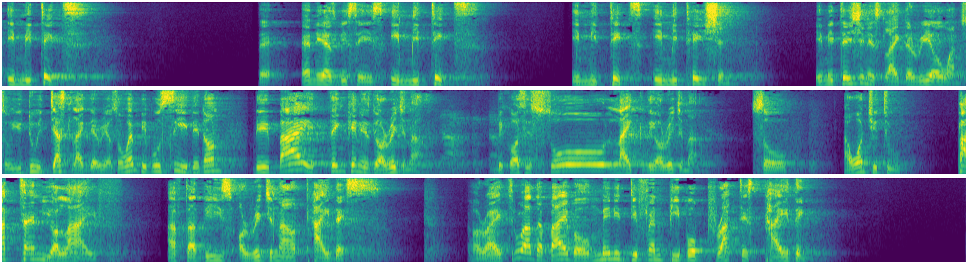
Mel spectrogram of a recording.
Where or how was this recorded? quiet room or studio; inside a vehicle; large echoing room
large echoing room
